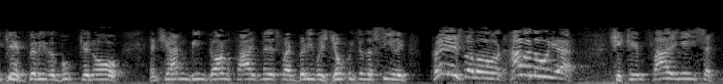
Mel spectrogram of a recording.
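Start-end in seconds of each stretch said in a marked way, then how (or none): 4.3-5.8 high joyful cry of praise; jubilant shout. Retold or imitated. Billy jumping with joy.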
